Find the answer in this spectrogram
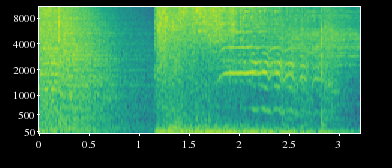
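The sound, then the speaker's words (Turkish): A horse neighs loudly, a sharp whinny with wavering pitch that breaks in after a fading noisy swell and rings on for a couple of seconds, with no talking. It is the neigh of a unicorn in a Samsung advert by director Tim Burton, shown at the 85th Oscars. “Bir unicorn, tek boynuzlu atın oyunu nasıl olur sorusuna yanıt arıyordu.”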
